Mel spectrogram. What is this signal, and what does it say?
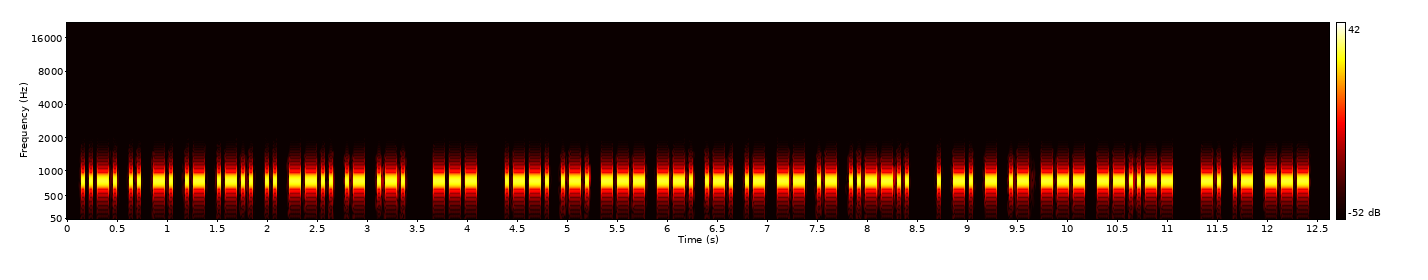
Morse code, heard as a keyed tone, about 30 wpm, 800 Hz. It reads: FINALIZAR O PROGRAMA? ENTAO, NAO
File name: audios / portugais / portugais texte en clair 2 vitesse 30 mots minutes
